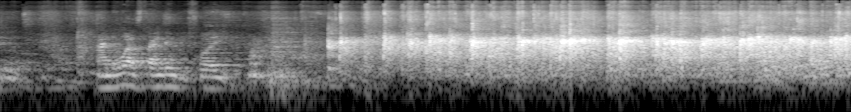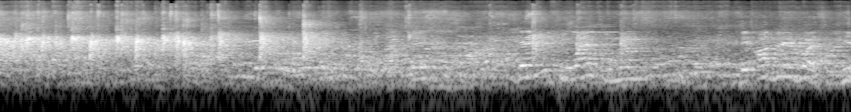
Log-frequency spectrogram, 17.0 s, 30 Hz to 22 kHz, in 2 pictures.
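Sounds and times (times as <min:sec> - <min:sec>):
audience applauding loudly: 0:03.3 - 0:15.1.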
